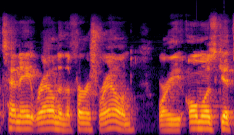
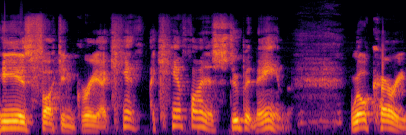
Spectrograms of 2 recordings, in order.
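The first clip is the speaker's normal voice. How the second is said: ordinary talk, nothing marked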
